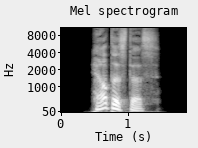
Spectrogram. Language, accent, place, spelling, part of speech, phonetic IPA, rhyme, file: German, Germany, Berlin, härtestes, adjective, [ˈhɛʁtəstəs], -ɛʁtəstəs, De-härtestes.ogg
- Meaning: strong/mixed nominative/accusative neuter singular superlative degree of hart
